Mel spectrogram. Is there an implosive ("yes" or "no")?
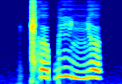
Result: yes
